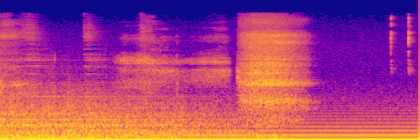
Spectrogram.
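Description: A young man talks quietly through a microphone.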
